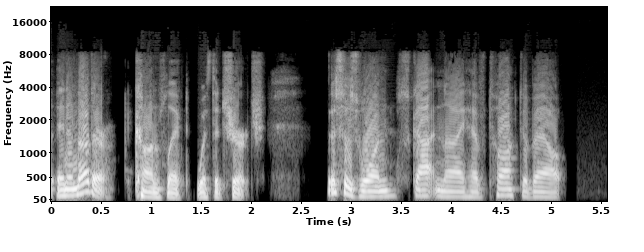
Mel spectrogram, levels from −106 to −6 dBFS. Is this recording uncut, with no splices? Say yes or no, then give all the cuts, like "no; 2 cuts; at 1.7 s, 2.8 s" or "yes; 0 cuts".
yes; 0 cuts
